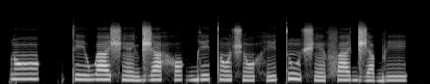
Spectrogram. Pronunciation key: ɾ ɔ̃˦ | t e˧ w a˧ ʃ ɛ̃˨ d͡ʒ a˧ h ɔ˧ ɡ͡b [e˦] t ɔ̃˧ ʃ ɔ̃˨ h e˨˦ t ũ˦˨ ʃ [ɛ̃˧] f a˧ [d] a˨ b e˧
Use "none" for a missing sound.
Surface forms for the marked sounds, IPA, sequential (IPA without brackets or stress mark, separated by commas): e˦, ɛ̃˨, d͡ʒ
